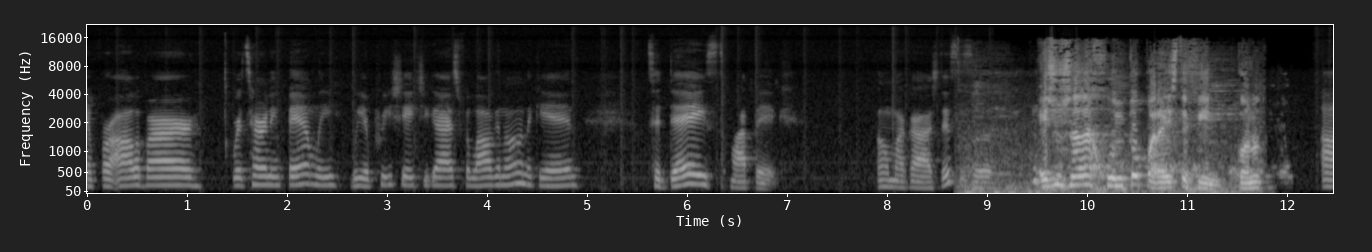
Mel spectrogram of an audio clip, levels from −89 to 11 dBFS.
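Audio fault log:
9.43 to 11.79 s, speech suppressed in double talk: the echo canceller, likely confused by both sides talking at once, pulled the speech down in three places. There is a brief dip of about 10 dB at 9.43 s, the speech drops by up to about 30 dB in pieces across 10.73 to 11.49 s, and there is a slight dip at 11.74 s.
11.84 to 12.06 s, echo leak: a loudspeaker echo, likely not fully cancelled, was sent back down the line. A faint copy of the speech, roughly 20 dB below it, returns 395 ms late as a short scrap near the end.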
